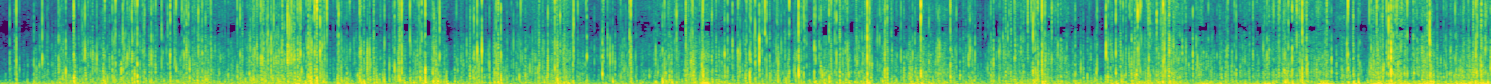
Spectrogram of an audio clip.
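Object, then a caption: Thin plastic bag filled with cotton balls. A thin, clear, printed plastic bag full of soft cotton balls is crinkled and rubbed between nitrile-gloved fingertips. It makes steady, dense, bright crinkling and crunching throughout, with quick crackles that stop almost at once. The sound stays quiet and close, with no pauses.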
